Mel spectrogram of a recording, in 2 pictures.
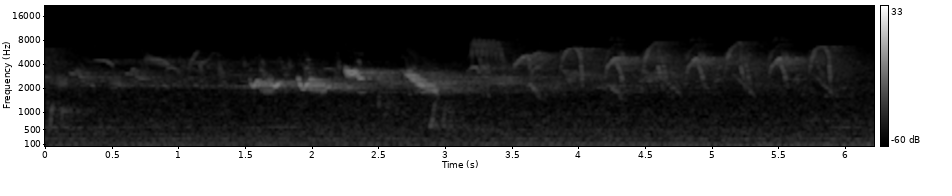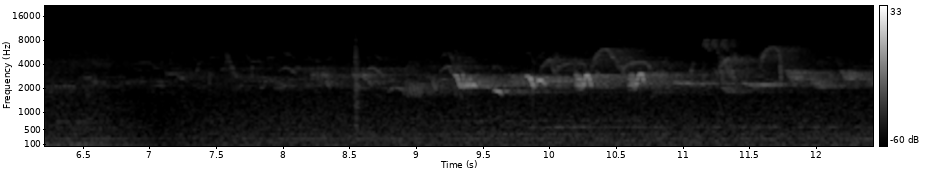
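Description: Small birds chirping in quick, overlapping rising-and-falling calls, loudest in two spells a few seconds apart, over a faint steady hum.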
